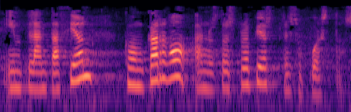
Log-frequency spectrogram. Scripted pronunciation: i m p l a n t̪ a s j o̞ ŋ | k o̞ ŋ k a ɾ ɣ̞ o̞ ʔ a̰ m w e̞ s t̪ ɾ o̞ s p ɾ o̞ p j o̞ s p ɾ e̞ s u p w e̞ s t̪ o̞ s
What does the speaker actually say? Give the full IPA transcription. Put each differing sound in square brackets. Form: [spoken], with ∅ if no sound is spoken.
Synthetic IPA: i m p l a n t̪ a [θ] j o̞ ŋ | k o̞ ŋ k a ɾ ɣ̞ o̞ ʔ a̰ [n] w e̞ s t̪ ɾ o̞ s p ɾ o̞ p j o̞ s p ɾ e̞ s u p w e̞ s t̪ o̞ s

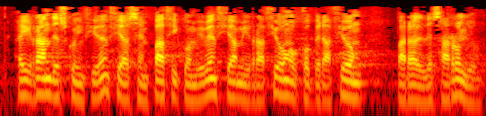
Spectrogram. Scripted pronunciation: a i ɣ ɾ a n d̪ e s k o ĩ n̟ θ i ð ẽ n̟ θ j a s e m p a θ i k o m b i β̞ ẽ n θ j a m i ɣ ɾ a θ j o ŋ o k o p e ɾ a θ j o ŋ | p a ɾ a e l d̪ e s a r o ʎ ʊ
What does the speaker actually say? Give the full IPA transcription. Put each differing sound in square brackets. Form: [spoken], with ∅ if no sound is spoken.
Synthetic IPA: a [j] ɣ ɾ a n d̪ e s k o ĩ n̟ θ i ð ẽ n̟ θ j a s e m p a θ i k o m b i β̞ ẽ n θ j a m i ɣ ɾ a θ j o ŋ o k o p e ɾ a θ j o ŋ | p a ɾ a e l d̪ e s a r o ʎ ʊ

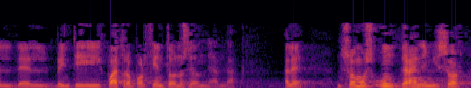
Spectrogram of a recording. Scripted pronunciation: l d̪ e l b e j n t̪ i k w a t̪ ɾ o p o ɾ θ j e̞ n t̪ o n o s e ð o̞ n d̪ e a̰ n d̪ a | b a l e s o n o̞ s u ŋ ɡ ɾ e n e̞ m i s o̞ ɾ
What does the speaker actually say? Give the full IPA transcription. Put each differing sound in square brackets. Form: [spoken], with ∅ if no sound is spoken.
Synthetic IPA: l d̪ e l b e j n t̪ i k w a t̪ ɾ o p o ɾ θ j e̞ n t̪ o n o s e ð o̞ n d̪ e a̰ n d̪ a | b a l e s o [m] o̞ s u ŋ ɡ ɾ [a] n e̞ m i s o̞ ɾ

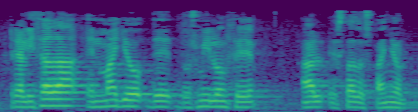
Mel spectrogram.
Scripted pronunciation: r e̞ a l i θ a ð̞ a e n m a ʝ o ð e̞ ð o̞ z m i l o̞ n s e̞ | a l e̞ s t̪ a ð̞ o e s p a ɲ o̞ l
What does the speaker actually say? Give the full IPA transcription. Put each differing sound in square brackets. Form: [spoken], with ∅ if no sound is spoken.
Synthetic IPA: r e̞ a l i θ a ð̞ a e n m a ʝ o ð e̞ ð o̞ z m i l o̞ n [θ] e̞ | a l e̞ s t̪ a ð̞ o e s p a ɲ o̞ l

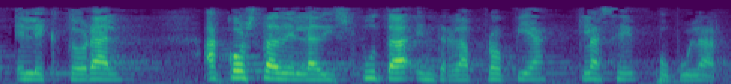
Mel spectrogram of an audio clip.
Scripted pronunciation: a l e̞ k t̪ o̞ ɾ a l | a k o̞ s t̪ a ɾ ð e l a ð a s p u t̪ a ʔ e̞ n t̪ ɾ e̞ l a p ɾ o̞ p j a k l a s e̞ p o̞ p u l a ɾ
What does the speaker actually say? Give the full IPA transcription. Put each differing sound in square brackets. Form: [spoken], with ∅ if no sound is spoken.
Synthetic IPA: [e] l e̞ k t̪ o̞ ɾ a l | a k o̞ s t̪ a [∅] ð e l a ð [i] s p u t̪ a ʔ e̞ n t̪ ɾ e̞ l a p ɾ o̞ p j a k l a s e̞ p o̞ p u l a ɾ

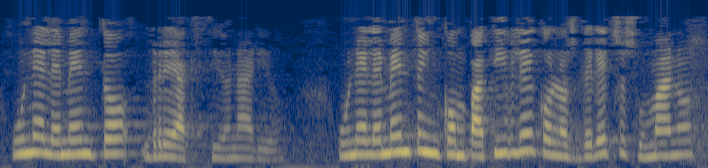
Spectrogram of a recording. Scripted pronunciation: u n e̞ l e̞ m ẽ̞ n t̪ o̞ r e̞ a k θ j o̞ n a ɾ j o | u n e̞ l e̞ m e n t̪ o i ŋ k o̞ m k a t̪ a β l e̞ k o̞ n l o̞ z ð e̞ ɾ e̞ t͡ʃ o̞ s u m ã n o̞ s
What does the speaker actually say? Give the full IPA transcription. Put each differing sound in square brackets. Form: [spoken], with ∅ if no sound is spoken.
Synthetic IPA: u n e̞ l e̞ m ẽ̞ n t̪ o̞ r e̞ a k θ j o̞ n a ɾ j o | u n e̞ l e̞ m [ẽ] n t̪ o i ŋ k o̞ m [p] a t̪ [i] β l e̞ k o̞ n l o̞ z ð e̞ ɾ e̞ t͡ʃ o̞ s u m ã n o̞ s

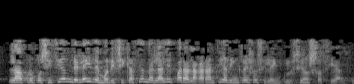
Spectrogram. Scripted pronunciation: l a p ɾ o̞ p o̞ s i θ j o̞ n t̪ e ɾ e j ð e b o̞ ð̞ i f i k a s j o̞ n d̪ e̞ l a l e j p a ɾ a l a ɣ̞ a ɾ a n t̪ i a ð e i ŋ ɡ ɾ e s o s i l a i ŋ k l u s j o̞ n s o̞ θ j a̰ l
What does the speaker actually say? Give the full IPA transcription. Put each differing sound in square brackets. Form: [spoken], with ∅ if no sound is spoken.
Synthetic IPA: l a p ɾ o̞ p o̞ s i θ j o̞ n [d̪] e [l] e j ð e [m] o̞ ð̞ i f i k a [θ] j o̞ n d̪ e̞ l a l e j p a ɾ a l a ɣ̞ a ɾ a n t̪ i a ð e i ŋ ɡ ɾ e s o s i l a i ŋ k l u s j o̞ n s o̞ θ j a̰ l

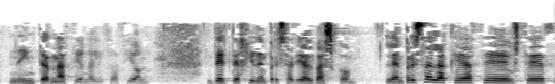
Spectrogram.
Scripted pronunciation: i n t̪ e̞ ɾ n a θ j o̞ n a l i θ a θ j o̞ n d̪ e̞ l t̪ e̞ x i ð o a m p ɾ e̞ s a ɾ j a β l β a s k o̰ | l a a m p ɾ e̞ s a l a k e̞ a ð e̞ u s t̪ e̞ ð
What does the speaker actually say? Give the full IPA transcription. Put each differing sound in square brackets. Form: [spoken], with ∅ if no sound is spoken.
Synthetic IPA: i n t̪ e̞ ɾ n a θ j o̞ n a l i θ a θ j o̞ n d̪ e̞ l t̪ e̞ x i ð o [e] m p ɾ e̞ s a ɾ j a [∅] l β a s k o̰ | l a [e] m p ɾ e̞ s a l a k e̞ a [θ] e̞ u s t̪ e̞ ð

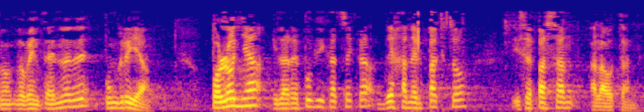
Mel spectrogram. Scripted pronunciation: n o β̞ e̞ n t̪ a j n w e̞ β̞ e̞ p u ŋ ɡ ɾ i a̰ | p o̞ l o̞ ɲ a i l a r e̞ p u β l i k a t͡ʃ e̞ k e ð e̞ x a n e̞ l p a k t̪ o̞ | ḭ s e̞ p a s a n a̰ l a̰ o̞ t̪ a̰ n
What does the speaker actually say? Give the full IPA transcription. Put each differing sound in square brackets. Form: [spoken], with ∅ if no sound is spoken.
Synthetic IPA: n o β̞ e̞ n t̪ a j n w e̞ β̞ e̞ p u ŋ ɡ ɾ i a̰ | p o̞ l o̞ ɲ a i l a r e̞ p u β l i k a t͡ʃ e̞ k [a] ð e̞ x a n e̞ l p a k t̪ o̞ | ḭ s e̞ p a s a n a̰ l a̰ o̞ t̪ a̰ n

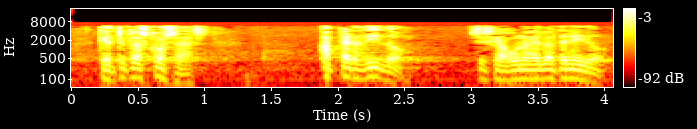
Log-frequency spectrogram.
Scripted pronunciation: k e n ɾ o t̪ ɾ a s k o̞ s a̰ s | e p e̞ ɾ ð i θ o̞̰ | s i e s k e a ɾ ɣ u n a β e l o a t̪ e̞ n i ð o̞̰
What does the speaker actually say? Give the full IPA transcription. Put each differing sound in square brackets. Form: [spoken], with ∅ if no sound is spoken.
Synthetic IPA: k e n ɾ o t̪ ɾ a s k o̞ s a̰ s | [a] p e̞ ɾ ð i [ð] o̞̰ | s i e s k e a [l] ɣ u n a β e l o a t̪ e̞ n i ð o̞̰

